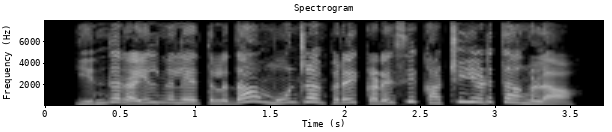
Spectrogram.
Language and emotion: Tamil, surprised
